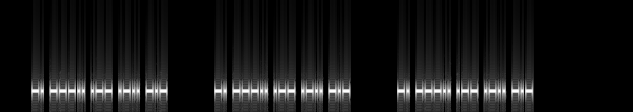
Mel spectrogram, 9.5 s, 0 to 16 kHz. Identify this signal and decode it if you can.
Morse code, heard as a keyed tone, about 34 wpm, 700 Hz. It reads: N8WLK N8WLK N8WLK
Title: USA Call Signs - 5 Characters - Repeated 3x - 35wpm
